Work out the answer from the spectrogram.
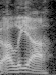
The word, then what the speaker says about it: Aliyah: So he can't do Aliyah, or however you say it. Aliyah, yeah, Aliyah, thank you. Aliyah. I can never pronounce that shit.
